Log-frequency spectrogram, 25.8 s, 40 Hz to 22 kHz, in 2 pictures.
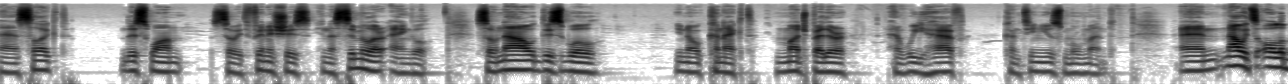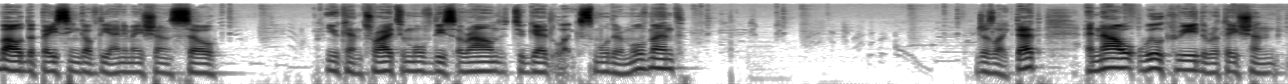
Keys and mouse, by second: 0.2 click, 0.3 click, 11.6 click, 12.3 g, 13.9-15.0 drag, 15.3 g, 16.3-17.3 drag, 17.6 g, 19.7 click, 20.9 g, 22.2-23.9 drag.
